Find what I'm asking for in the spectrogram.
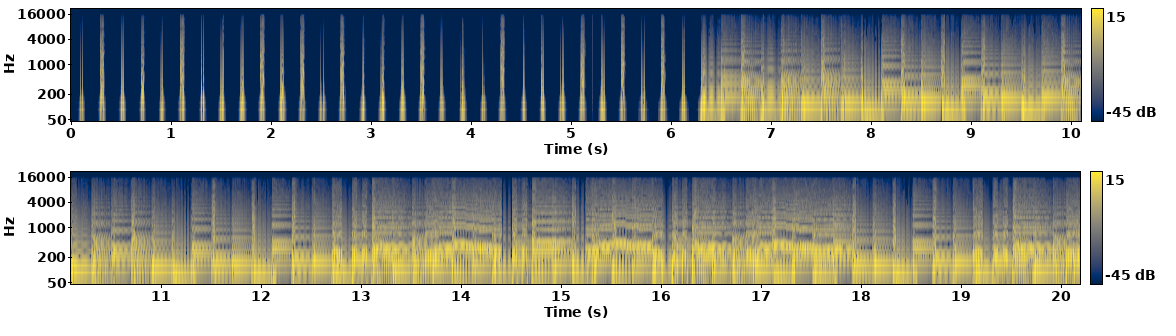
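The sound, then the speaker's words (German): Video game theme music: about six seconds of sharp, evenly spaced ticks, then a loud, busy melodic tune with a steady beat and bright layered tones that carries on without any voices. “Aber damit ihr da auch mitreden könnt, hören wir einmal mal kurz rein in dieses Musikstück, denn es geht wirklich ins Ohr.”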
